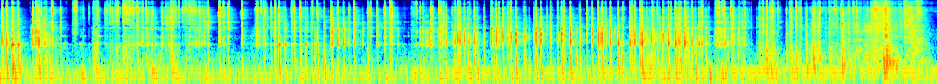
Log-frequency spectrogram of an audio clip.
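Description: A red glass three-wick candle jar filled with white wax lies on its side and is tapped and scratched by long gold acrylic nails. Rapid, dense clicks and bright scratching rasps follow one another with almost no ring, building in busy bursts throughout.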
